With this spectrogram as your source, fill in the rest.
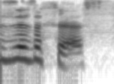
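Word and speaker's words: Ziziphus: that you see here is called the florida zizyphus its botanical name is zizyphus salada and zizyphus is spelled z-i-z-i-p-h-u-s this is a species that was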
